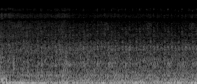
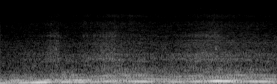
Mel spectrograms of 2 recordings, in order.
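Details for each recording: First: Renault Scenic 3 1.5 dCi 110 bhp Euro 5 after replacing number four injector, cold freezing day: steady idle on four cylinders with faint diesel knock; owner suspects cold or the uncoded new injector. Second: Renault Scenic 3 1.5 dCi 110bhp Euro 5 diesel after injector replacement and coding with a borrowed tool, heard from outside; engine revs up and settles several times, deep and even, no knocking; it still knocked when cold until the injector was coded; normal running.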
